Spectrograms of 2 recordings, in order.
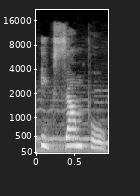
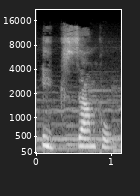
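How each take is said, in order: No difference in how they are said.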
